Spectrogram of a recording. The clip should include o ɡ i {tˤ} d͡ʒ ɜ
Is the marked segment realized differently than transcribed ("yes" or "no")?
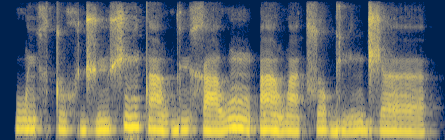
yes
